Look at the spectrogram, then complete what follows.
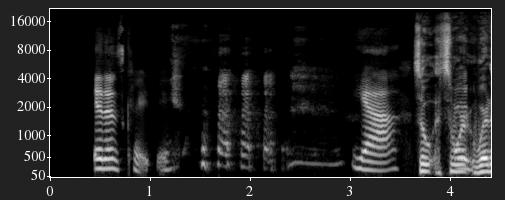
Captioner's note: laughs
